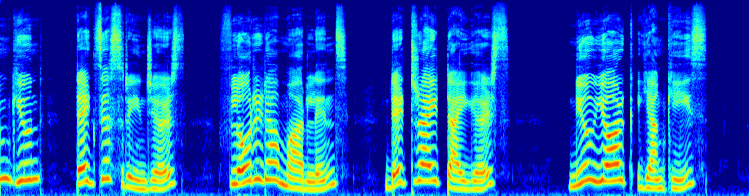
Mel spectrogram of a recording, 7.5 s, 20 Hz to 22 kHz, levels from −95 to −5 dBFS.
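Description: No technical faults are audible anywhere in the recording.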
